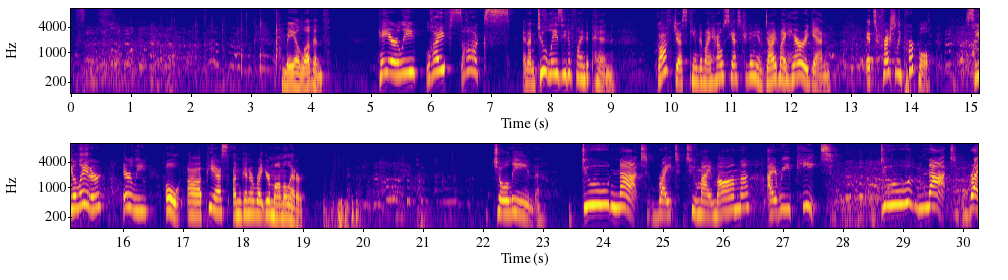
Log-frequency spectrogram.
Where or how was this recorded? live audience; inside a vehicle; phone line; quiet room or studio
live audience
